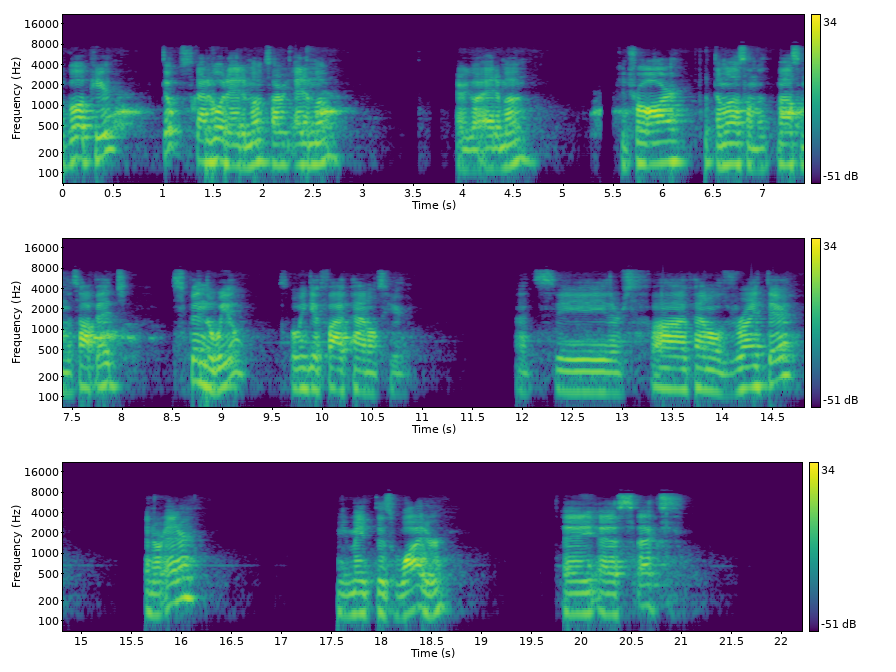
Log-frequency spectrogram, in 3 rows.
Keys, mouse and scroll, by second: 2.2 click, 5.6 ctrl+r, 16.0 middle click, 17.3 KP_1, 19.4 a, 20.0 s.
